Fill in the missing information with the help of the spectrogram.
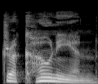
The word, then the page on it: draconian: American English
